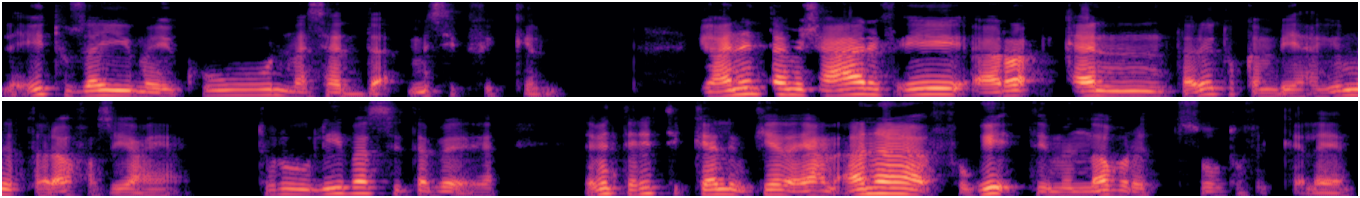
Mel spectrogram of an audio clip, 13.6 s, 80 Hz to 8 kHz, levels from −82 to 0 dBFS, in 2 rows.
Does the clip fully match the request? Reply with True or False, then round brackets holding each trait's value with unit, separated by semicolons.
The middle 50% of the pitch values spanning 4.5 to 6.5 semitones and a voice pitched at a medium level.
True (5.2 semitones; 150 Hz)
